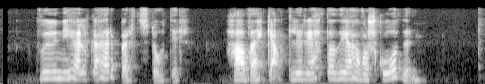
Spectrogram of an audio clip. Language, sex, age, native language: Icelandic, female, 30-39, Icelandic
